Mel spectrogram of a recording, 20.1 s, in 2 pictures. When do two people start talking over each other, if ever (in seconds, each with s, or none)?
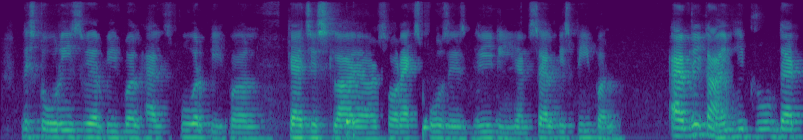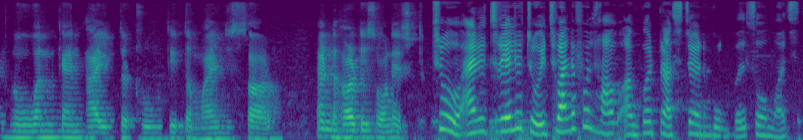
none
